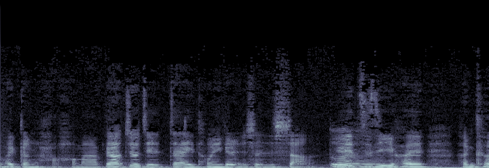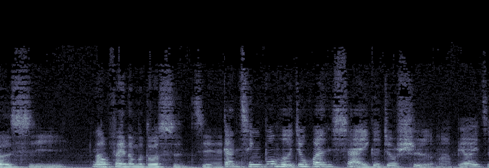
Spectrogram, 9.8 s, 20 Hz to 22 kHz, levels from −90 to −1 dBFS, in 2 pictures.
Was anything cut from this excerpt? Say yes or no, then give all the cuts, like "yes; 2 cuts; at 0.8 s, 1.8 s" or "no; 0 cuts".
yes; 1 cut; at 7.1 s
